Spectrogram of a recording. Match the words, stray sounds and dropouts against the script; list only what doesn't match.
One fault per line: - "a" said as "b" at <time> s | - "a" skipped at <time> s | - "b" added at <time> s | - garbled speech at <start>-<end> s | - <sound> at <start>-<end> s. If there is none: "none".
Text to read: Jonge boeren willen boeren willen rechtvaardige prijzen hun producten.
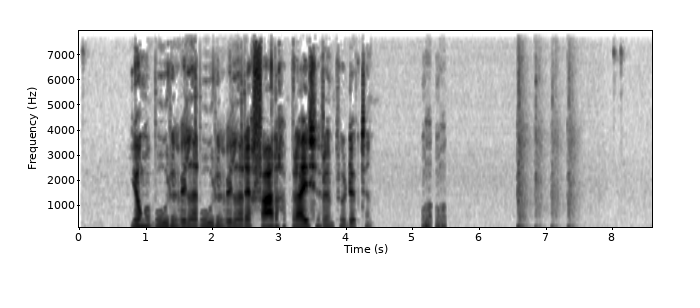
- laugh at 5.1-5.5 s
- thud at 6.5-7.6 s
